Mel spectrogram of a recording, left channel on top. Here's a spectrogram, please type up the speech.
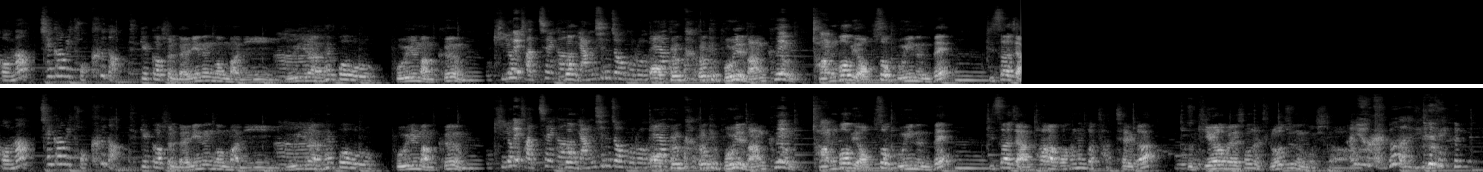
체감이 더 크다. 티켓값을 내리는 것만이 아. 유일한 해법으로 보일 만큼 기업 근데 자체가 그건- 양심적으로 해야 된다. 그렇게 보일 만큼 방법이 없어 보이는데 비싸지 않다라고 하는 것 자체가 그 기업의 손을 들어주는 것이다. 아니요, 그건 아닌데.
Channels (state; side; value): drops out; left; at 10.2 s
